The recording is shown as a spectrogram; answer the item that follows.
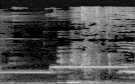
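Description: Railway level-crossing warning alarm sounding a steady two-tone electronic signal, alternating between a lower and a higher tone about once a second, which signals that a train is approaching.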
